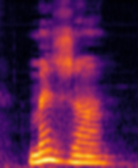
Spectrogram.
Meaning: 1. bound, limit 2. border, delimitation 3. boundary, frontier
- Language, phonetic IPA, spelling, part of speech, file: Ukrainian, [meˈʒa], межа, noun, Uk-межа.ogg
